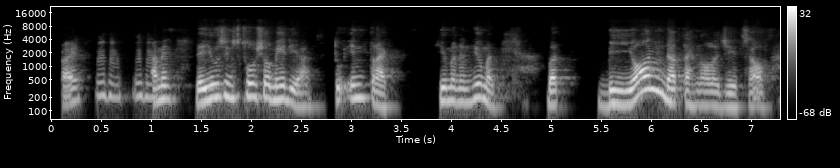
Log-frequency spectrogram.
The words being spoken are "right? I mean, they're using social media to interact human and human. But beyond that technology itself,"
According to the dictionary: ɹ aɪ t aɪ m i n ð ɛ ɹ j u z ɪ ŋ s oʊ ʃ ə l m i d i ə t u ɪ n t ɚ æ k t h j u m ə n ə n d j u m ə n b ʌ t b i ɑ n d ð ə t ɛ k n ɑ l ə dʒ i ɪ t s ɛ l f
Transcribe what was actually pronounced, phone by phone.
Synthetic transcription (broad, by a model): ɹ aɪ t aɪ m i n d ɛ j u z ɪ ŋ s oʊ ʃ ə l m i d i ə t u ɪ n t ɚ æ k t h j u m ə n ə n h j u m ə n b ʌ t b i ɑ n d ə t ɛ k n ɑ l ə dʒ i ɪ t s ɛ l f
